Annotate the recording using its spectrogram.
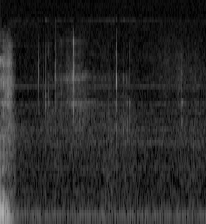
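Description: Near silence: studio room tone with a few faint, small clicks.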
